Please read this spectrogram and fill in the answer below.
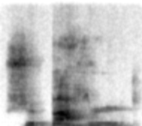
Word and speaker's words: parle: E o R, ele é bem rasgado, tá? Nossa Senhora. Como se fosse aquele R que você vai dar tipo um pigarro, tá? Sim. Parle. De toute façon, c'est vraiment subtil. Mas ele é um pouco sutil, não fica nada muito exacerbado.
